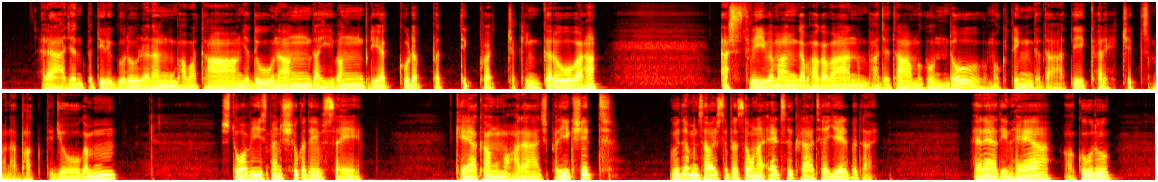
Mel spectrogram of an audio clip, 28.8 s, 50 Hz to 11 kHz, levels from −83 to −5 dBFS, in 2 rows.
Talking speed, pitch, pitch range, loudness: 85 wpm, 100 Hz, 95-115 Hz, -16 LUFS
